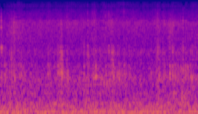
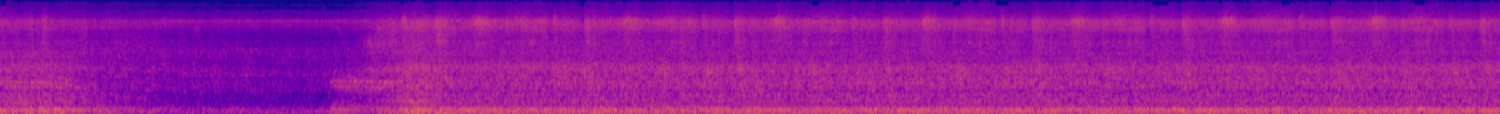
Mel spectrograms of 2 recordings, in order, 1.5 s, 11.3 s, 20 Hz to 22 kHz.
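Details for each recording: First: Indesit 7 kg condenser dryer that runs but makes a strange noise: steady low buzzing hum with a rough edge from the condensate pump at the back. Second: Indesit 7 kg tumble dryer: the float microswitch drops and the condensate pump runs normally, a steady low hum with a watery hiss for about twelve seconds, then it stops.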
